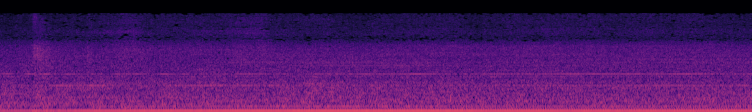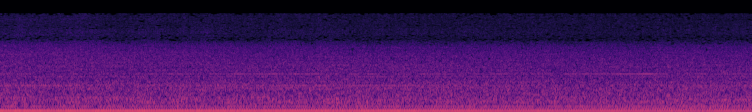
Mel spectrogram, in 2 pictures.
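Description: Steady low hum over an even rushing noise inside a Nankai electric train, unchanging in pitch.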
